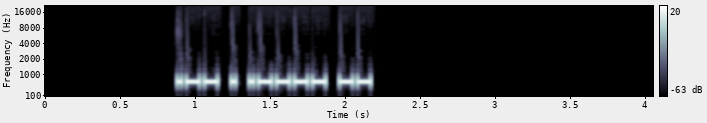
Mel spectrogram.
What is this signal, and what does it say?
Morse code, heard as a keyed tone, about 37 wpm, 700 Hz. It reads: WE1M
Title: USA Call Signs - 4 Characters - Repeated 3x - 40wpm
